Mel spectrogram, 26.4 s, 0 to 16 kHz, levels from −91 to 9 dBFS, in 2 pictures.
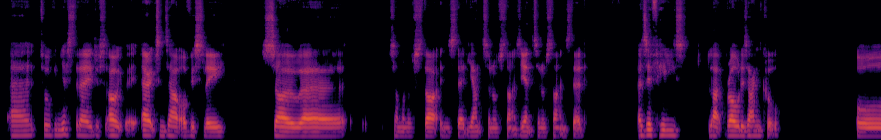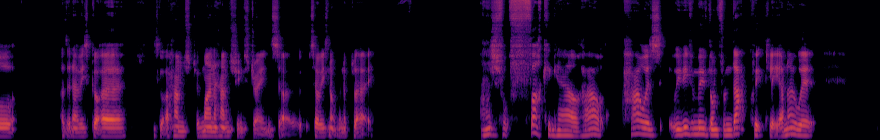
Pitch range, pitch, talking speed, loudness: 115-155 Hz, 130 Hz, 155 wpm, -38 LUFS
